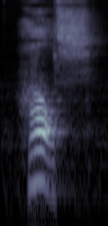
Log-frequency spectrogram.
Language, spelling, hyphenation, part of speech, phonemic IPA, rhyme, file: Dutch, hals, hals, noun, /ɦɑls/, -ɑls, Nl-hals.ogg
- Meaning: 1. the neck 2. the front side of the neck; throat 3. one's life, survival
